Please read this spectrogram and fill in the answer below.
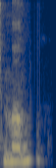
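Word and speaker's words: Mwng: And yeah, the album would be pronounced Mung.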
